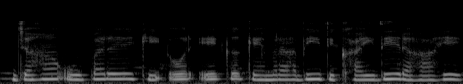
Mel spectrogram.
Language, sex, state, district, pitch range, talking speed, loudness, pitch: Hindi, female, Bihar, Muzaffarpur, 220-245 Hz, 140 wpm, -36 LUFS, 235 Hz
